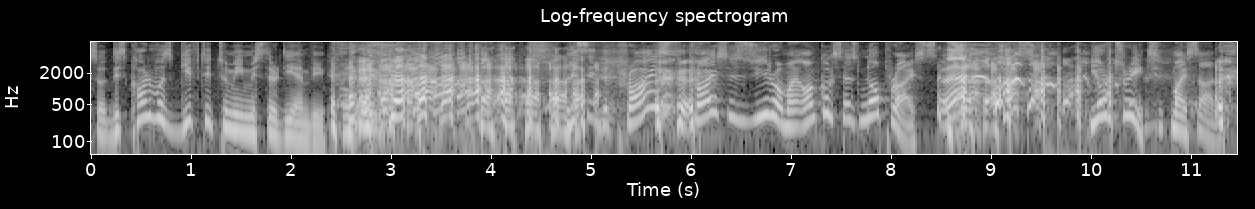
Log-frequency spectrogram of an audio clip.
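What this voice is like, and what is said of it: Put-on accent. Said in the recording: “say this in an accent”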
